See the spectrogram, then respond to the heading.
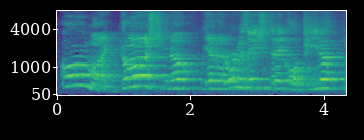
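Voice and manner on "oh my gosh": mock horror. Mock horror at killing fly.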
